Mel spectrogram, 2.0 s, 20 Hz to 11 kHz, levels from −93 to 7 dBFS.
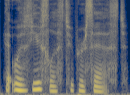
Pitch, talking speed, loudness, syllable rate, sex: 190 Hz, 155 wpm, -17 LUFS, 4.5 syllables/s, female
